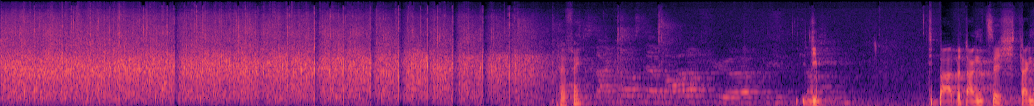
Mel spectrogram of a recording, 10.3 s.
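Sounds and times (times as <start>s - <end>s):
audience applause: 0.0s - 6.4s
speech: 5.6s - 6.0s, 7.7s - 8.3s, 9.3s - 10.3s.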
